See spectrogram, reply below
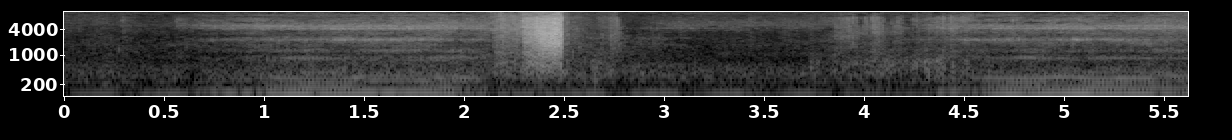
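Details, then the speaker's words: Sleeping adult: low, rumbling snores on breathing in, with a brief snort between them; ordinary snoring. "se dieron cuenta verdad todos roncamos unos fuertes otro suaves pero roncamos así que no diga que no ronca porque todo roncamos"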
